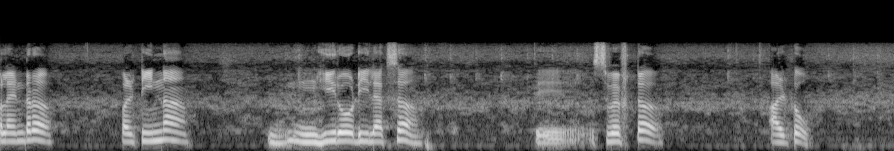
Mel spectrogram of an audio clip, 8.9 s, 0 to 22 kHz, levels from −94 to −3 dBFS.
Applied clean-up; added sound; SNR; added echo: none; none; none; none.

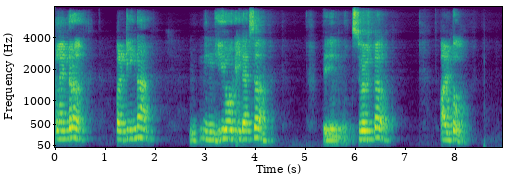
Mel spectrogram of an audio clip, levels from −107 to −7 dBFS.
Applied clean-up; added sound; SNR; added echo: neural mask model DeepFilterNet 3.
